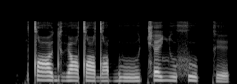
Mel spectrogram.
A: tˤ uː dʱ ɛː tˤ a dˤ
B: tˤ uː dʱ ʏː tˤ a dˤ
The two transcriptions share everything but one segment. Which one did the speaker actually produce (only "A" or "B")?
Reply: B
